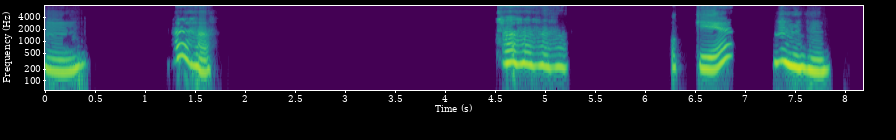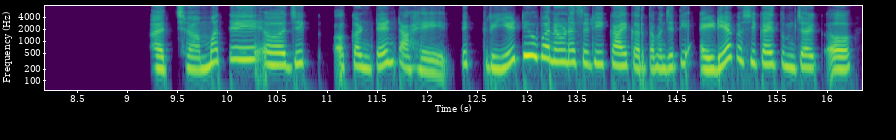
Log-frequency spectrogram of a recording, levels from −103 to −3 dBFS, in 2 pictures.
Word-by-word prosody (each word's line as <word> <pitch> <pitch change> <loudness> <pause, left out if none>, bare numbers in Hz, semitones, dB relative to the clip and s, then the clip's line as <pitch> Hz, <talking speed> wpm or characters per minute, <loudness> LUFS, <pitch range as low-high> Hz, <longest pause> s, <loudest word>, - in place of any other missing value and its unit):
हं. 185 +4 -4 0.9
हां, 405 -2 -1
हां. 185 -5 -2 2.9
हां, 290 +1 0
हां, 270 -1 +1
हां, 240 -2 -2
हां. 220 -1 -5 1.0
ओके. 210 -2 -4
हं, 360 -6 -9
हं, 220 -2 +5
हं. 180 +1 0 1.4
अच्छा, 205 -1 -1
मग 260 +10 +2
ते 350 0 +3
अ, 255 -1 +4
जे 275 +4 -1 0.5
कंटेंट 235 +5 0
आहे, 185 -9 -2 0.2
ते 270 - -3
क्रिएटिव्ह 275 - +4
बनवण्यासाठी 295 -5 +2
काय 245 -2 +3
करता? 210 -1 -2
म्हणजे 210 +1 -1
ती 270 - -4
आयडिया 200 - +4
कशी 310 -4 -2
काय 265 -1 +2
तुमच्या 225 -2 -1
अ, 200 -2 +2
235 Hz, 110 wpm, -24 LUFS, 205-285 Hz, 2.9 s, हं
